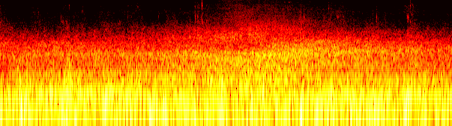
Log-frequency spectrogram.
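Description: Outdoor ambience of wind rushing over the microphone, with a steady low engine hum underneath and a broader rush that swells about halfway through.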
